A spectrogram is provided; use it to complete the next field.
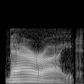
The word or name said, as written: baryte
